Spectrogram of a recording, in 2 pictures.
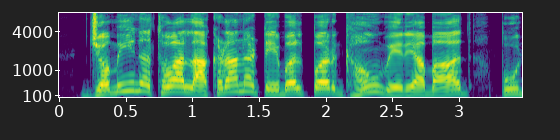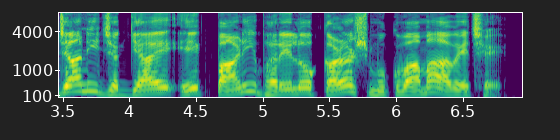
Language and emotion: Gujarati, neutral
